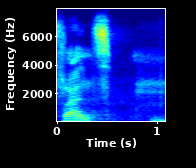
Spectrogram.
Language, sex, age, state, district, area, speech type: Sanskrit, male, 30-45, Karnataka, Shimoga, rural, spontaneous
